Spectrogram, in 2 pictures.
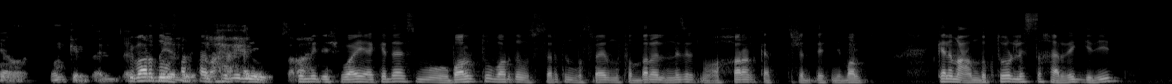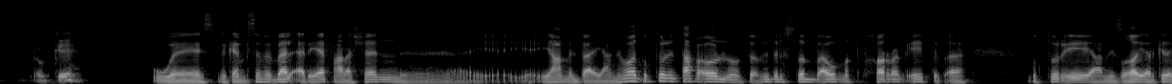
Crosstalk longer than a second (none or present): present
